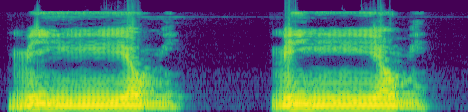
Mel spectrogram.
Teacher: And this ghunna is a nasal humming quality. · And here we have min يوم الجمعة. Drop the noon sound, merge it with the ya, and make a ghunna. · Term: idgham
